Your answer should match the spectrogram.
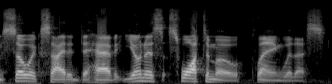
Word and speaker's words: Suotamo: I've been practicing because you said that it was like that coffee noise. That's like the best way you can tell Americans how to pronounce it. – Yeah, that's a small part of it, but it's so difficult. I mean, it's Suotamo, but it's so yeah, that's Suotamo.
